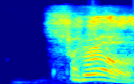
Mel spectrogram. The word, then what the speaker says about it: Scro: And Scott, I gotta correct you. My last name is Scro. – Scro. – Sorry, Scro. Yes, I was wondering. I was like, did I been saying it wrong? – I don't know.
